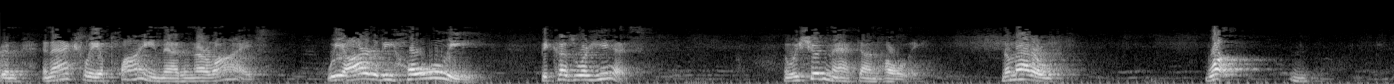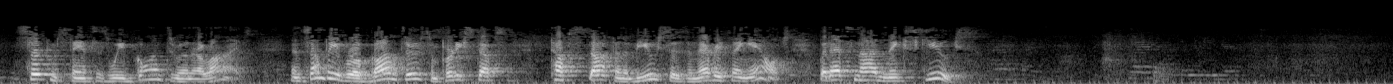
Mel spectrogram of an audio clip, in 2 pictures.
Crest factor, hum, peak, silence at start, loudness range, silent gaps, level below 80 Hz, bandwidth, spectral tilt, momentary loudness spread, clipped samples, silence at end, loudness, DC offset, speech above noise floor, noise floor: 16 dB; none; 0 dBFS; 0 s; 6 LU; none; -44 dBFS; 6.2 kHz; -7.5 dB/octave; 17 LU; under 0.1%; 1.75 s; -14 LUFS; 0.4%; 32 dB; -45 dBFS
